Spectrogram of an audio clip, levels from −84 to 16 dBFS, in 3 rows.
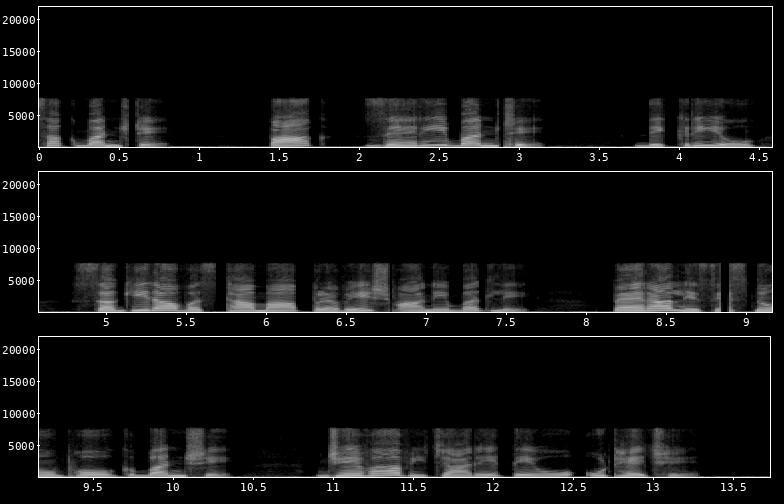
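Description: Speech carried over a wideband G.722 link drops packets at 0.56, 2.88, 6.78, 8.84 and 11.66 s. This is packet loss on an ADPCM call: gaps of 20 to 60 ms (one to a few packets) are filled with silence, leaving hard-edged holes. The second of these holes follows "પાક ઝેરી", another follows "દીકરીઓ સગીરાવસ્થામાં", and another precedes "ભોગ બનશે". The decoder's predictor and step size then lose sync, so speech resumes with a brief level jump, click or distortion.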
